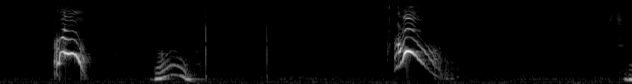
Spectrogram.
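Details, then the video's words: A female pet dog vocalising indoors: short, high, arching whine-like howls rising and falling, one higher call, a lower one, then another high call a couple of seconds later, with quiet surroundings. "My Brown-Eyed Girl Gets Vocal"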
